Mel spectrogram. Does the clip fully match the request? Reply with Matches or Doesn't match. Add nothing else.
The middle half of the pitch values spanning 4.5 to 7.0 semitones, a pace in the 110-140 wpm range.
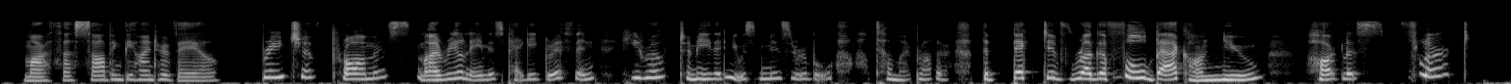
Matches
